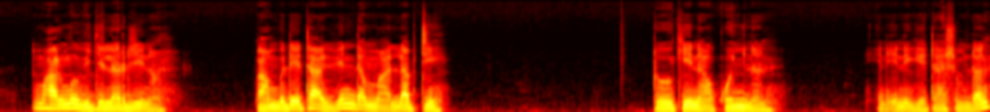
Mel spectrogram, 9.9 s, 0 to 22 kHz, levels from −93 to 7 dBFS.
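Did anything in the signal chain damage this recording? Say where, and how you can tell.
Yes: damaged data in a compressed stream, at 7.40 to 7.45 s, a brief glitch where corrupted codec frames broke decoder sync until the next frame header.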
